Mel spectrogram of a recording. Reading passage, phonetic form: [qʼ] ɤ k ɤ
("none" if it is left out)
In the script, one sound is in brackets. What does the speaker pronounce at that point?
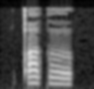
qʼ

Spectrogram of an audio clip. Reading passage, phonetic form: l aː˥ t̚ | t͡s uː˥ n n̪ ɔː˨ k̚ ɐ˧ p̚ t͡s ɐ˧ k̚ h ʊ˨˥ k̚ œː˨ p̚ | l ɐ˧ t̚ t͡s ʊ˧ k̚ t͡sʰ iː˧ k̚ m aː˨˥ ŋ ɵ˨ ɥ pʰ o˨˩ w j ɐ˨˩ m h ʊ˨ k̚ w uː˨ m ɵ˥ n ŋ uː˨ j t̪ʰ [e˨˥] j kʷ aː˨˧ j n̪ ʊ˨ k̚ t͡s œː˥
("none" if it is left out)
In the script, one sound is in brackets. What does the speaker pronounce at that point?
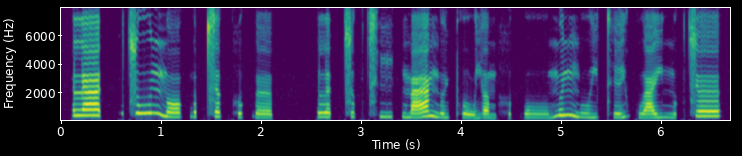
e˨˥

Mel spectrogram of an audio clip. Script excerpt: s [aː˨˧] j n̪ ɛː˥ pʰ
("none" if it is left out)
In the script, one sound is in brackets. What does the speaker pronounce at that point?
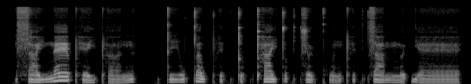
aː˨˧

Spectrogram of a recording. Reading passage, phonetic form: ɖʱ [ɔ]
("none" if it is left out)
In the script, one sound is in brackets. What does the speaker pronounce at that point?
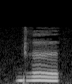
ɵ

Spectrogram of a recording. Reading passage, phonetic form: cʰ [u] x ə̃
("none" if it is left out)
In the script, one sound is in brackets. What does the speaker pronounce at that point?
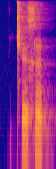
ʏ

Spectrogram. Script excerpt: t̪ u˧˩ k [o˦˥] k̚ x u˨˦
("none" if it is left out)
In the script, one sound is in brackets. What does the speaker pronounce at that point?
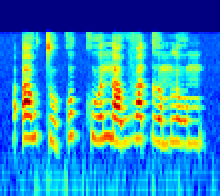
o˦˥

